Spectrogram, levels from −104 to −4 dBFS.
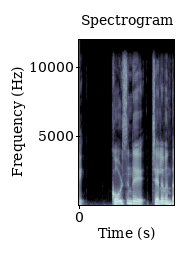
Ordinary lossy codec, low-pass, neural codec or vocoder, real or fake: none; 10.8 kHz; none; real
